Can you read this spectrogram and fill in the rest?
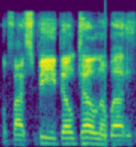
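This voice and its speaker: A man with an average-pitched voice hosts a casual livestream from inside a car. His diction is a little slushy from missing teeth. He talks in a playful, slangy, informal way. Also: fairly even intonation, normal speed, a bit bright. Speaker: livestream host.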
